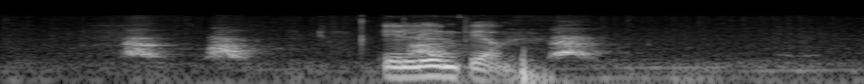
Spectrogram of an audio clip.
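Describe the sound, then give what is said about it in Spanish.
A dog barks a few times, two short barks followed by a louder, longer burst and one more bark, with a person briefly speaking in between. “ay la perra, chale”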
